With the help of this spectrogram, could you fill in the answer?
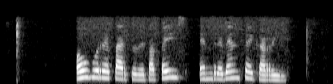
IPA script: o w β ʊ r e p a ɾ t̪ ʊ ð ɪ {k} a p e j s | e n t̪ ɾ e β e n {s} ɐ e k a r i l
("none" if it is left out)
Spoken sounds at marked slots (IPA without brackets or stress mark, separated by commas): p, θ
